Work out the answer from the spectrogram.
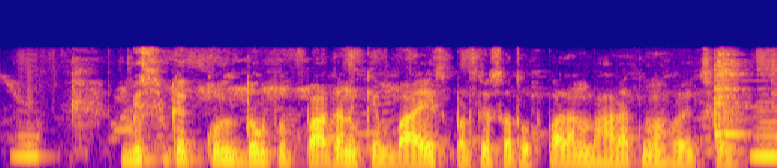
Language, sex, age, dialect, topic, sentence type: Maithili, male, 25-30, Eastern / Thethi, agriculture, statement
